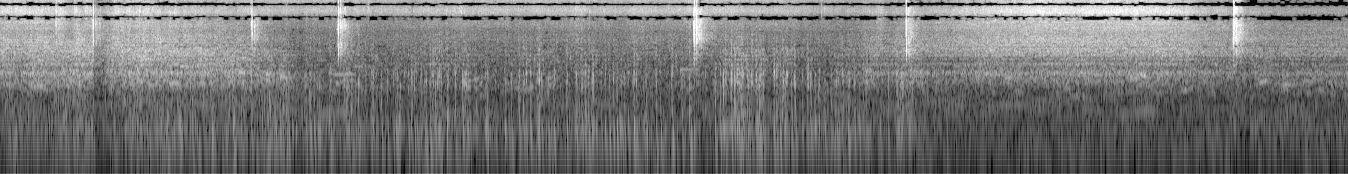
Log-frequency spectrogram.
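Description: Sharp pops and bangs burst from a firework now and then.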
